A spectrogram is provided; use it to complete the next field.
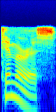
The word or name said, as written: timorous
